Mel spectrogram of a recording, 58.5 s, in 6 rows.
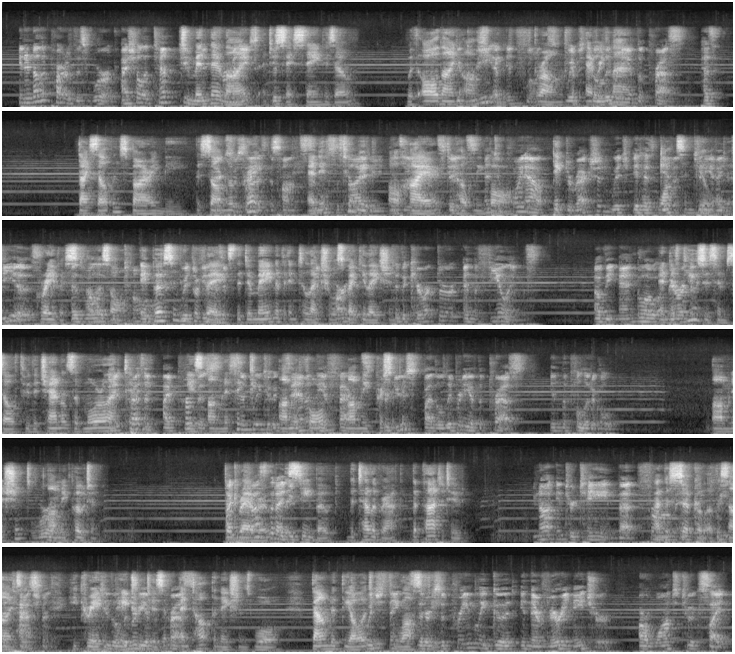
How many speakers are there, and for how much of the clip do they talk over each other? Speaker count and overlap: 2, about 43%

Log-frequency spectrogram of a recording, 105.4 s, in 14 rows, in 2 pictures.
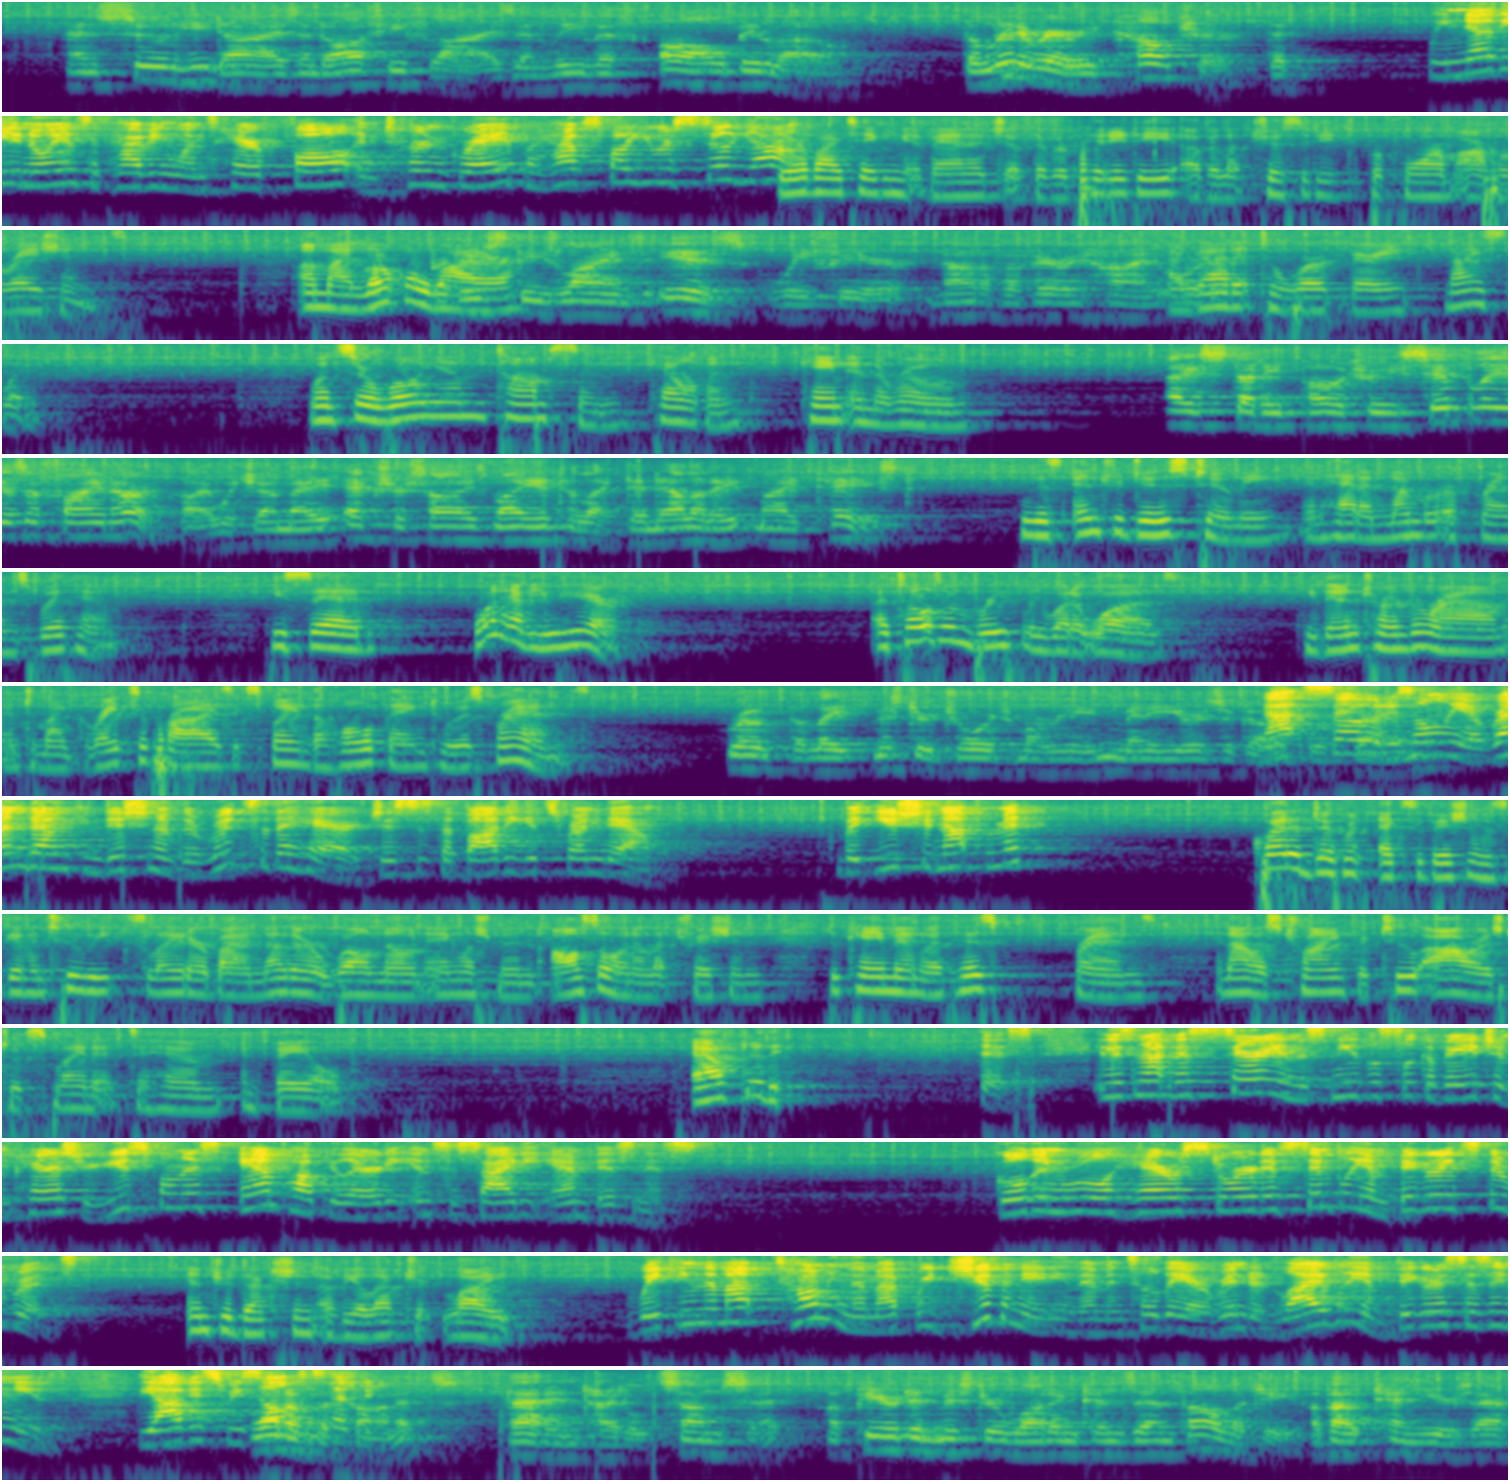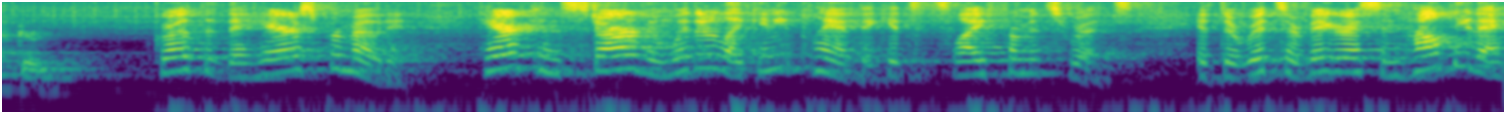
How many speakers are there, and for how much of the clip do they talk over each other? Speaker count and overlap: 3, about 3%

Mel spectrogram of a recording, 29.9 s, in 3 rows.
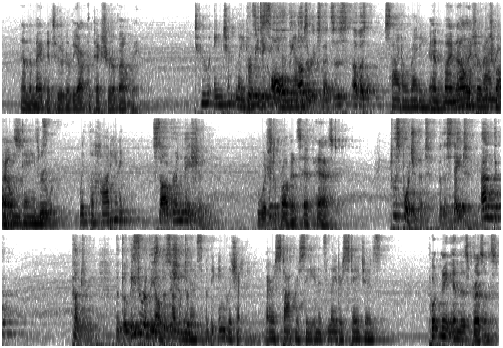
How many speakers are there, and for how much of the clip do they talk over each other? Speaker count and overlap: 3, about 18%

